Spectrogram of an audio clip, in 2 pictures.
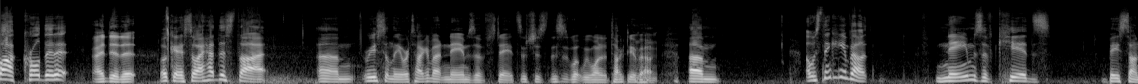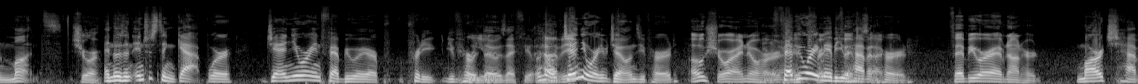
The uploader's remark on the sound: Outside A Disgusting Bathroom. We plopped our soggy asses outside of the place we were both born: a park bathroom!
